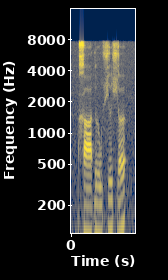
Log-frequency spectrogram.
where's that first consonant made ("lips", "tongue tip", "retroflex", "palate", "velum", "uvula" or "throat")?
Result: velum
